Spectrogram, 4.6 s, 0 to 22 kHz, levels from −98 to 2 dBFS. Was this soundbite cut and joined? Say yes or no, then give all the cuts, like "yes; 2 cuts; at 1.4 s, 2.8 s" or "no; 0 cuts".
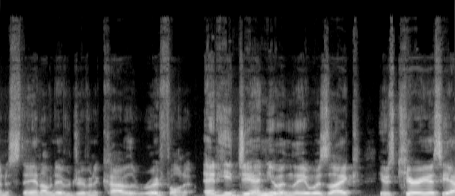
yes; 1 cut; at 1.9 s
